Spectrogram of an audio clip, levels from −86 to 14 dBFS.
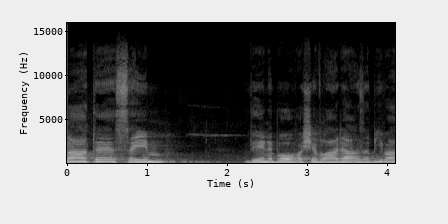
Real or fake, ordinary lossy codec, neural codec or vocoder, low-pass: real; Opus, 64 kbps; none; 14.4 kHz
